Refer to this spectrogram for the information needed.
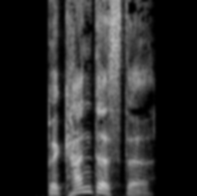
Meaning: inflection of bekannt: 1. strong/mixed nominative/accusative feminine singular superlative degree 2. strong nominative/accusative plural superlative degree
- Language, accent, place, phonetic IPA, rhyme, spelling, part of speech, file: German, Germany, Berlin, [bəˈkantəstə], -antəstə, bekannteste, adjective, De-bekannteste.ogg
